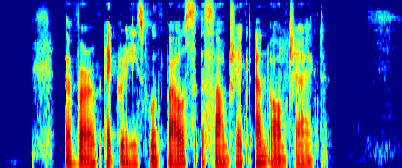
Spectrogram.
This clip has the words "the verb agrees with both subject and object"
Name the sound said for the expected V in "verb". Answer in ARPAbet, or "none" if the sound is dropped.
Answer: V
